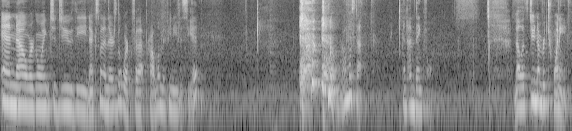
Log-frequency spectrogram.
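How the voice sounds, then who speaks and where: Hoarse woman teacher walking through math. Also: mid-range voice, normal speed, pauses often, darkish tone, slight background noise. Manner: steps through problems, asking and answering her own questions. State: hoarse, losing her voice, with coughs. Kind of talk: recorded test review lesson.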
